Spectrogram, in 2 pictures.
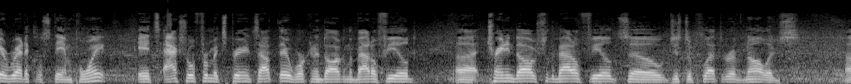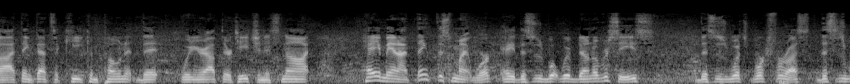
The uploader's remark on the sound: Live from the Muscatatuck Urban Training Center for the ATK9 Training Conference.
